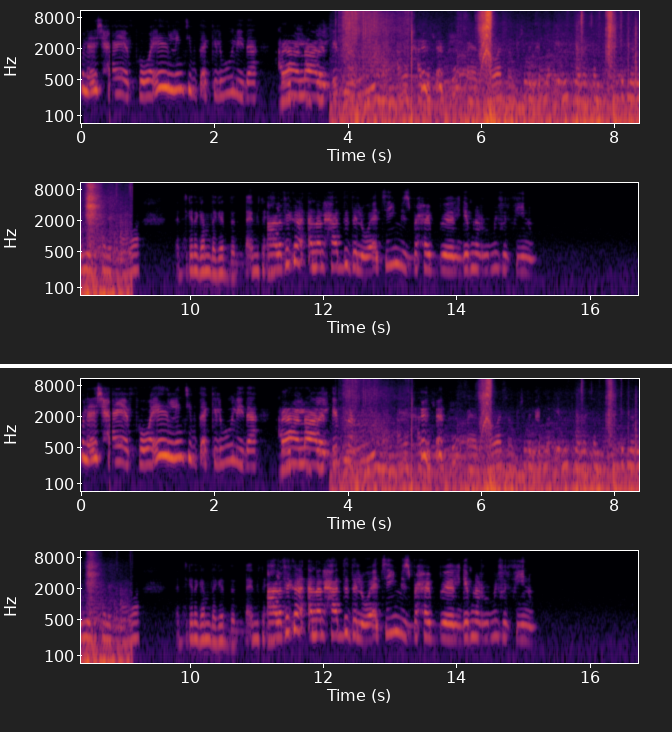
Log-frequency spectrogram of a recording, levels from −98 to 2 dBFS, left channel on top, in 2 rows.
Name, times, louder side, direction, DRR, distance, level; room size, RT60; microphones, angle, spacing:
voice 1, 0.0-2.7 3.0-4.4 5.1-5.4 11.2-15.2, right 2 dB, 35° right, 3.9 m, -44 dB
voice 2, 3.0-3.7 4.0-4.2 4.7-11.3, left 1 dB, 25° left, 2.4 m, -50 dB
sound 1, 3.7-9.2, left 6 dB, 80° left, 1.5 m, -37 dB
head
